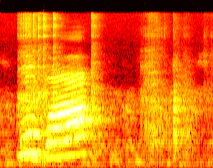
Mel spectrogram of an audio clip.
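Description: An excited vocal cry with gliding pitch, about a second long near the start, followed by a few short faint clicks.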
